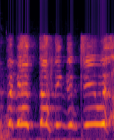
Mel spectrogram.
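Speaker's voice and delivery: very high, fast objection; incredulous protest. Real, not acted. Player arguing the tagline doesn't fit, incredulous protest. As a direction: rush out a squeaky complaint. Player keeps disputing the answer.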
